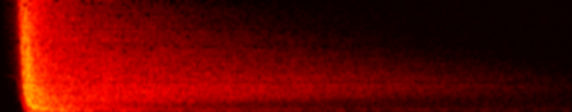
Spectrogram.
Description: ENERGY WEAPON DISCHARGE, Created energy weapon effects; Machinery Sound Effects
